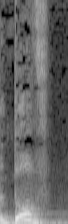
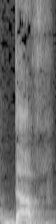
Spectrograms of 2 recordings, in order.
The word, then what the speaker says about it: дов: Да, мы, э, мы зачитали «Дамья ледов», хотя и написано «дов», но хотя и читается «дов», но написано «дав».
